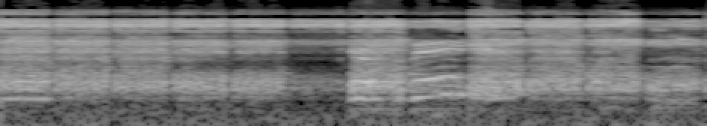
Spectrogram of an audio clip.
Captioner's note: woman murmuring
